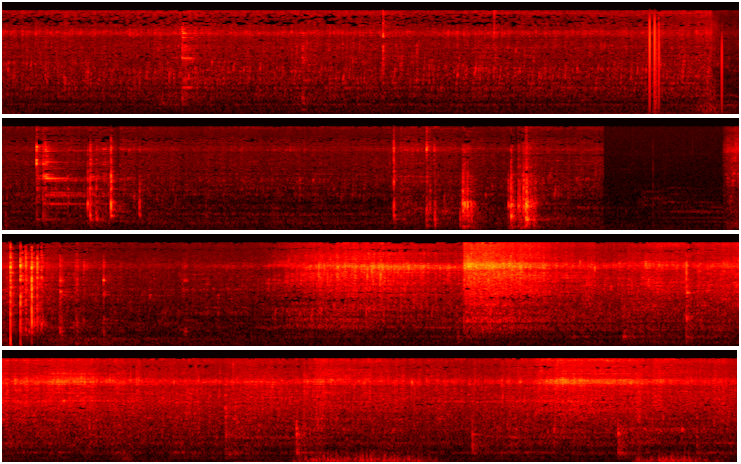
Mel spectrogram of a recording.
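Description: Chicken curry simmering in a kadai with a faint steady bubbling, then scattered spoon clicks and scrapes as butter is scooped from a tub. From a little past halfway, louder steady sizzling as the chicken pieces fry and a spoon stirs them around the pan, with a few dull knocks near the end.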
